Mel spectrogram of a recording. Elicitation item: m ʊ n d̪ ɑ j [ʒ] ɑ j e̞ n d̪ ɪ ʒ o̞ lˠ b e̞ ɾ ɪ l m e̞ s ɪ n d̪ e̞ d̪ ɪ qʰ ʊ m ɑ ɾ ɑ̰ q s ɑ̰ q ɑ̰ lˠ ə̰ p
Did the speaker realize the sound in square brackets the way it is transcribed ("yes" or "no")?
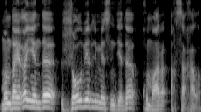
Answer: no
